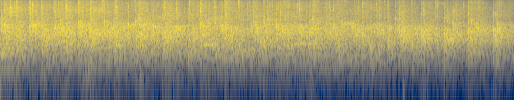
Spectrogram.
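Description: Audience applauding: dense, steady clapping from a roomful of people that tapers slightly near the end.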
